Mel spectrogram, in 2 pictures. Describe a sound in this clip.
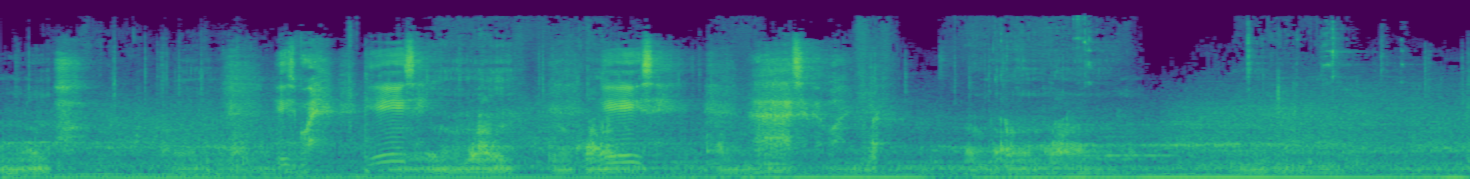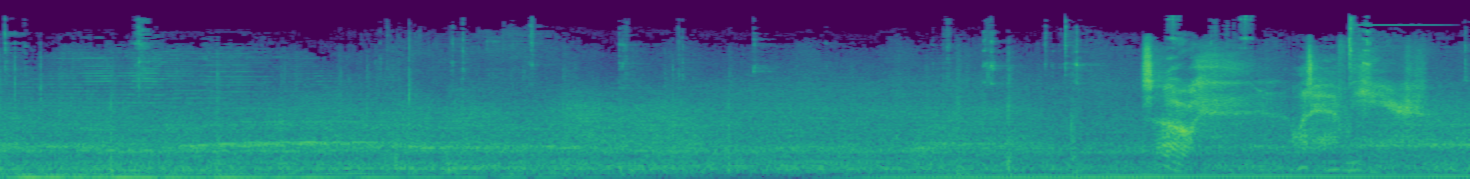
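A young man speaks softly and calmly.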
